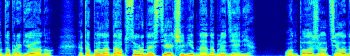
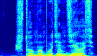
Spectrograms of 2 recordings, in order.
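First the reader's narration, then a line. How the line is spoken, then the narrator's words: Whisper that sounds loud. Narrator (Russian): прошептал я, хотя собственный голос показался мне ужасно громким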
